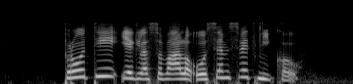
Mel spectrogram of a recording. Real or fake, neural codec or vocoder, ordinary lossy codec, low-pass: real; none; none; 7.2 kHz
